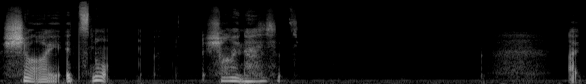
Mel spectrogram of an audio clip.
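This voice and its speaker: Casting: male actor as insecure, tender trickster god for ASMR audio roleplay; very slow, hesitant, breathy murmur with creaky edges, close-miked. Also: fairly high pitch, sharp tone, no echo, exaggerated voice. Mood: shy, vulnerable. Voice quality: breathy, whispery. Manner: hesitant, halting, stammering. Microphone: close microphone, dry.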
